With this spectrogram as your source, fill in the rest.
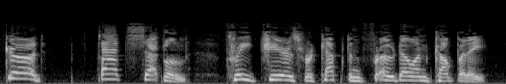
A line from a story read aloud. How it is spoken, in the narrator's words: they shouted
